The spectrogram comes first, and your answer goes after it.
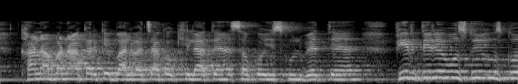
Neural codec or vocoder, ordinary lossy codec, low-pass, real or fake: none; none; none; real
